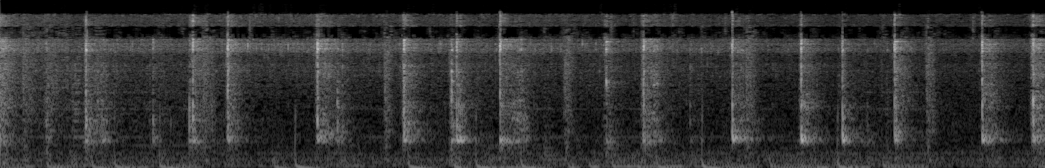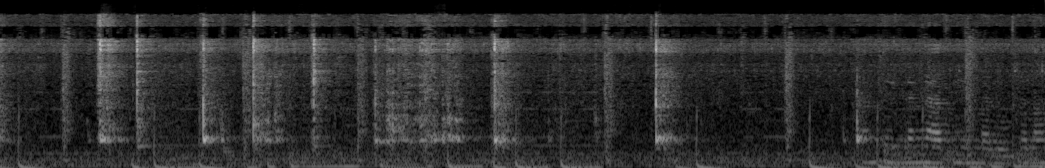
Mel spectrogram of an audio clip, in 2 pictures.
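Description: Garlic sautés in a hot pan, a continuous crackling sizzle with a steady series of sharp utensil taps and scrapes against the pan as it is stirred, close and clear, no voices.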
